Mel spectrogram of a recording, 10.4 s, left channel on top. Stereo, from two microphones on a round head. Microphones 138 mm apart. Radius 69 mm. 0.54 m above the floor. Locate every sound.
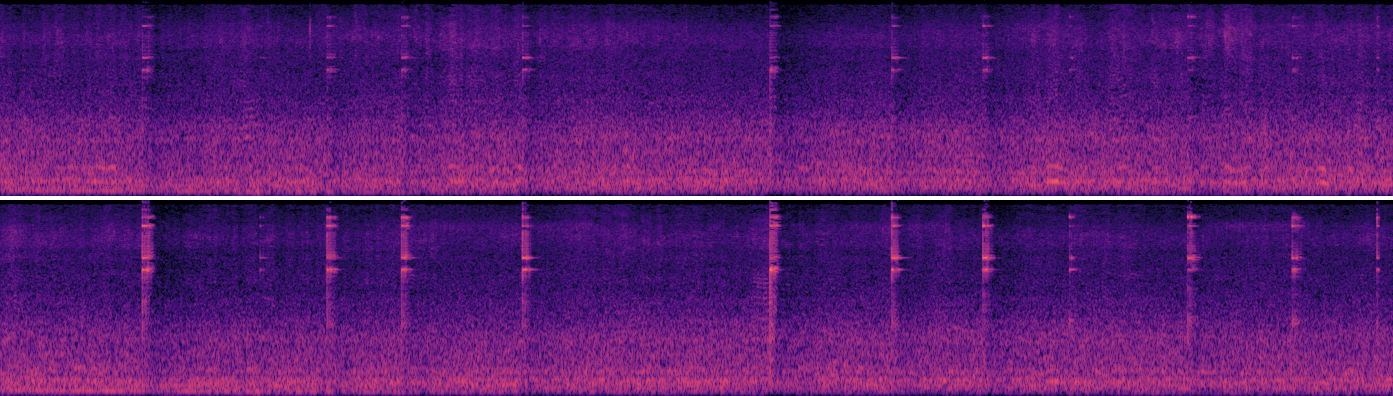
1.1 s a clink: 55° right (ahead or behind)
